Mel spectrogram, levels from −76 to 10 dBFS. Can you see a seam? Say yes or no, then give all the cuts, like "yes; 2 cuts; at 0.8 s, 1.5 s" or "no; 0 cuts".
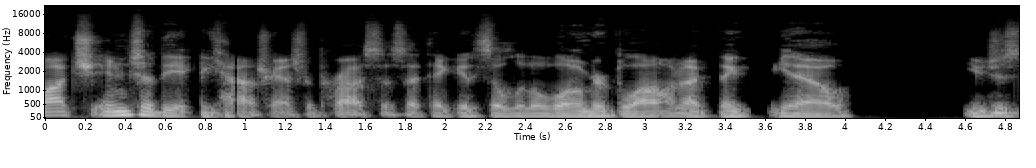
no; 0 cuts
